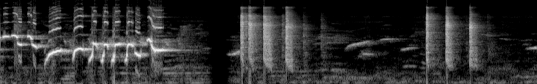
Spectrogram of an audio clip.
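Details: White-rumped shama's loud song with harsh crackling notes, used to trigger other shamas' singing; rapid looping whistles at the start, then silence, then dry broadband rattle bursts between thin whistles.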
